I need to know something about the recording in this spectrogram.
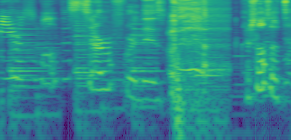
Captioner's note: cough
